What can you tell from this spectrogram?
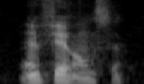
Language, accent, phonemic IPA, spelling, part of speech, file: French, France, /ɛ̃.fe.ʁɑ̃s/, inférence, noun, LL-Q150 (fra)-inférence.wav
- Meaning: inference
